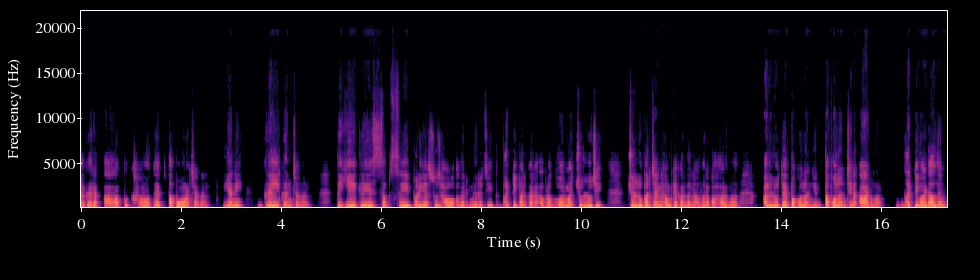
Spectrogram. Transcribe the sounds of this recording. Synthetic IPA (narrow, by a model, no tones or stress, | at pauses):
ɐɡəɾaːpkʰaːɽ̃õt̪ɛt̪ɐpoːɽ̃t͡ʃand̪ən | jaːni | ɡɾɪlkɐnt͡ʃɐ̃nd̪ə̰n | t̪ɐjeːt̪esɐbsebɐɽ̤ijasʊd͡ʒʱaːoʔɐɡəɾmɪɾt͡ʃit̪bʱɐʈːipɐɾkɐɾa̰ʔɐ̰pɽaɡʱɔːɾmãt͡ʃʊlːut͡ʃi | t͡ʃʊlːupɐɾd͡ʒɐnɦɐmkjaːkɐɾd̪ənɐ̰maːɾapɐɦaːɽmã | ɐlːut̪epɐkõːnd̪ənt͡ʃʰint̪ɐpõːnd̪ənt͡ʃʰinaːɡmã̰ | bʱɐʈːimãɖaːld̪ən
